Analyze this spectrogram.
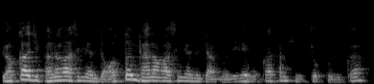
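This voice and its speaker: Teacher on a video call w/ kids, swoopy animated voice, keeps asking them stuff. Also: medium pitch, rapid-fire, dull audio. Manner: animated, asks children questions and plays out dialect phrases. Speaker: reading and writing teacher for children. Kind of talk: online video class.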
